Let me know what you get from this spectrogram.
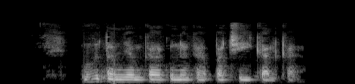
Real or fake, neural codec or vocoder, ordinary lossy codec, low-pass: real; none; MP3, 32 kbps; 7.2 kHz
